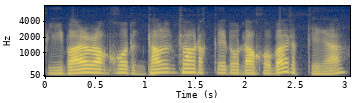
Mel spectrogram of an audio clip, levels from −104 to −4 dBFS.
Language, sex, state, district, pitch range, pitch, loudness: Garo, male, Meghalaya, West Garo Hills, 125-155 Hz, 150 Hz, -17 LUFS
